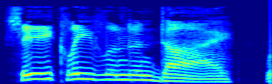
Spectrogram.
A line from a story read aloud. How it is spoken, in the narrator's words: Roger said gloomily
